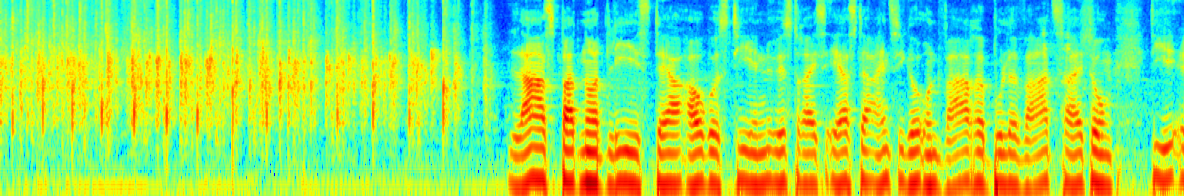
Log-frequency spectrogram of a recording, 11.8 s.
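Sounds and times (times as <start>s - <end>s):
audience applause: 0.0s - 5.0s
speech: 5.1s - 11.8s.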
